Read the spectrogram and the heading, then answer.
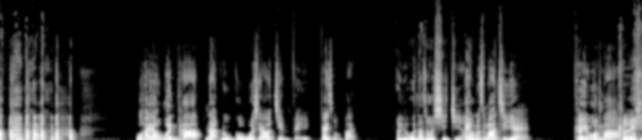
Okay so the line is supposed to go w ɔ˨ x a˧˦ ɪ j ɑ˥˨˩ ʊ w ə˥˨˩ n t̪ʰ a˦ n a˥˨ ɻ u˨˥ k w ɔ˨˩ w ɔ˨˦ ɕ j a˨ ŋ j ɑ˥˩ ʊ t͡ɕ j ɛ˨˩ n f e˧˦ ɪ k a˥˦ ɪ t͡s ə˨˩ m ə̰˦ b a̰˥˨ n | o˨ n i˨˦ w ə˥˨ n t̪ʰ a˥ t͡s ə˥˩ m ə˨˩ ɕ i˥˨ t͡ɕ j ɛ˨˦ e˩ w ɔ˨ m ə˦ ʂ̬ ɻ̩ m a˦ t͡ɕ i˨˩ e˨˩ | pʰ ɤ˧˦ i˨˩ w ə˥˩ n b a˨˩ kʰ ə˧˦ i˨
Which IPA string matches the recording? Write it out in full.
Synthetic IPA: w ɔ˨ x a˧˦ ɪ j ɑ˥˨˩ ʊ w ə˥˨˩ n t̪ʰ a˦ n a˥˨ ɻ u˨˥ k w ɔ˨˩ w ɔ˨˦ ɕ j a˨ ŋ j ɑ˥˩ ʊ t͡ɕ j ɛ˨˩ n f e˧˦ ɪ k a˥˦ ɪ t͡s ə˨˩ m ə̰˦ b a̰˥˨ n | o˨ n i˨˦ w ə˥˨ n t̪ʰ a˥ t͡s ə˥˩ m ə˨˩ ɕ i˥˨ t͡ɕ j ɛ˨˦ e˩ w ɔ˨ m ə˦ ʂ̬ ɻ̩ m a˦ t͡ɕ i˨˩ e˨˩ | kʰ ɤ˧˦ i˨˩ w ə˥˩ n b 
